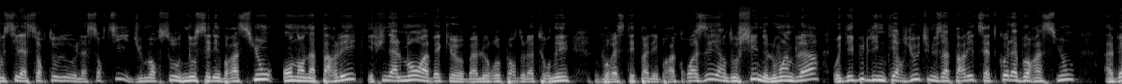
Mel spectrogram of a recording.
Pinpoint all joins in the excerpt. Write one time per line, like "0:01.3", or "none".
0:03.6
0:08.3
